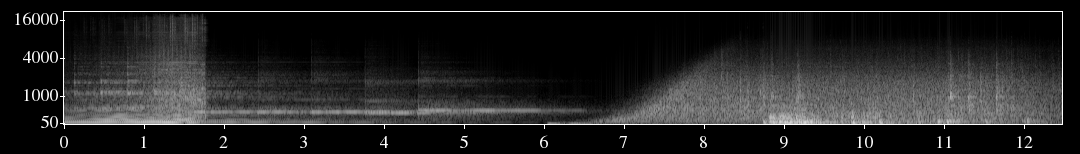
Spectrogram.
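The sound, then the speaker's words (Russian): A ringing, tonal chime fades out, then steady rain swells in and fills the space on a rainy evening at an apartment, with a deep roll of thunder rumbling beneath it partway through. “Дождливый вечер в квартире у бабушки, в которой я бывал каждое лето.”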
